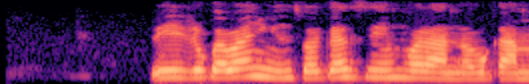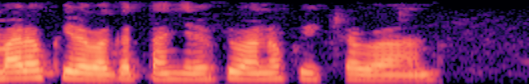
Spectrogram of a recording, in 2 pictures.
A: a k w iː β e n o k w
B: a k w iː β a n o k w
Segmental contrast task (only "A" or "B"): B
